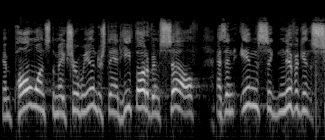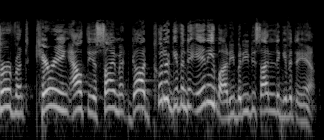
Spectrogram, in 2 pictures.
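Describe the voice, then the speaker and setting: A man's voice: very high-pitched, fairly quick, few pauses. A man preaching an expository sermon, earnest and emphatic, often restarting phrases.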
